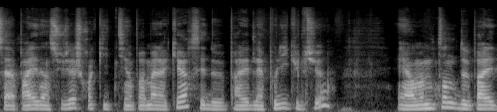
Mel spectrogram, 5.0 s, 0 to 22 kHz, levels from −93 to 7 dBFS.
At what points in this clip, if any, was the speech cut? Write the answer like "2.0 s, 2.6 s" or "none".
none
